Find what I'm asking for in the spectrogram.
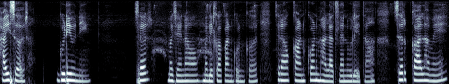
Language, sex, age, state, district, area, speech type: Goan Konkani, female, 18-30, Goa, Canacona, rural, spontaneous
